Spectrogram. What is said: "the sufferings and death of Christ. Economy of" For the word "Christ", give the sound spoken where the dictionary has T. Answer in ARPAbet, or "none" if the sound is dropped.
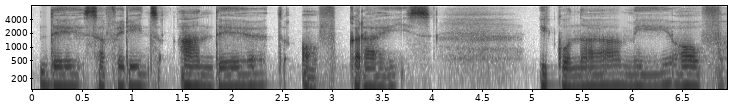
none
